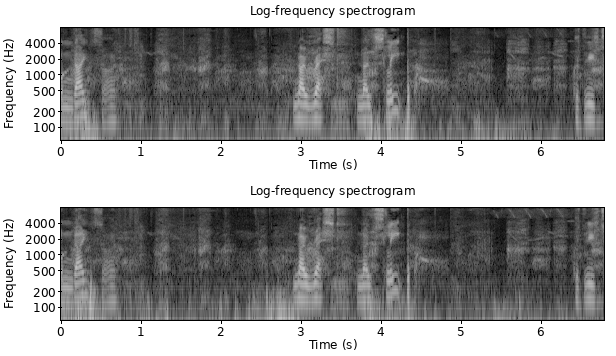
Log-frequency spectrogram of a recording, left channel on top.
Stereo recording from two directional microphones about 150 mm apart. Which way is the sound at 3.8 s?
Centre (ahead or behind).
